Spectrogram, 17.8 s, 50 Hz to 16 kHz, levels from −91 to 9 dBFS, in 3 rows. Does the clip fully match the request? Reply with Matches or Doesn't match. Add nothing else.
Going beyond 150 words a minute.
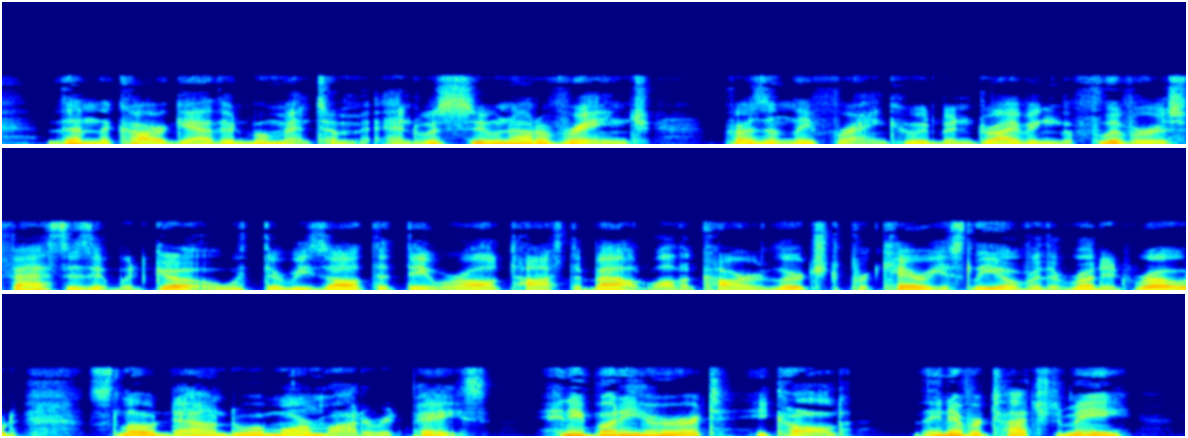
Matches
